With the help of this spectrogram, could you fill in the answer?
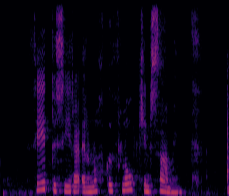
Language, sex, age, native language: Icelandic, female, 30-39, Icelandic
